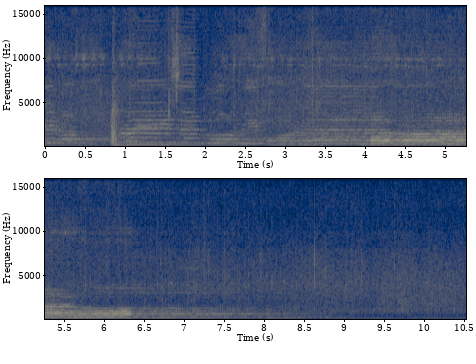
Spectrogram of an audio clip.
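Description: A woman sings through a microphone.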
